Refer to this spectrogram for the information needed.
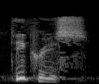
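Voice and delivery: soft drop. Acted. Sermon quote landing softly.

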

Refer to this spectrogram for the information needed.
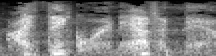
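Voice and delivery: breathless, barely audible whisper; awestruck little boy. Retold or imitated. Boy seeing clouds outside the window, awed whisper. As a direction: imitate a child whispering in wonder.

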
